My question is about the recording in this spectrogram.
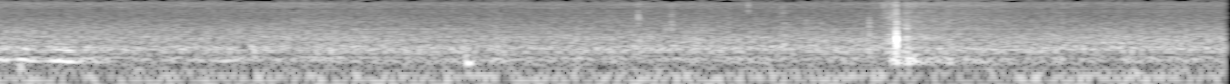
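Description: Steady buzzing of a mass of Caucasian-Carniolan honeybees from an open hive as they are shaken off a brood frame into a tub. A single sharp knock stands out about four and a half seconds in.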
